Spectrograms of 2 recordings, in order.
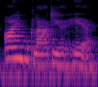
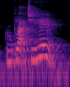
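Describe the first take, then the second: First: The word I'm is said fully with its diphthong. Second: The word I'm is shortened to a quick um. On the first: "That was I'm glad you're here" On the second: "But I've shortened it to"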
